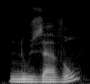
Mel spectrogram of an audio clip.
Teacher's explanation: final S not pronounced, and then we make this little link between the two, nous avons, vous avez, a Z at the end will produce this E sound, avez, little link between the two, vous avez, ils ont, okay, final T not pronounced, and then we make the liaison, ils ont, elles ont.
